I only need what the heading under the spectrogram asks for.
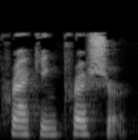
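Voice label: "Cracking pressure", English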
